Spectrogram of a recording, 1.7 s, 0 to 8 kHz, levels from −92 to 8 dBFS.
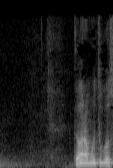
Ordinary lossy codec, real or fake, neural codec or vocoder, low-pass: MP3, 32 kbps; real; none; 7.2 kHz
